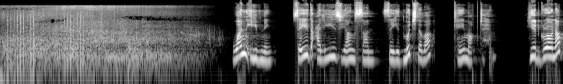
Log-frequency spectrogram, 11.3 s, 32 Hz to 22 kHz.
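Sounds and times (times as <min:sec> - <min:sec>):
rough rushing noise: 0:00.0 - 0:04.6
rapid crackling bursts of explosions: 0:00.0 - 0:04.7
speech: 0:04.7 - 0:10.0, 0:10.6 - 0:11.2.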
